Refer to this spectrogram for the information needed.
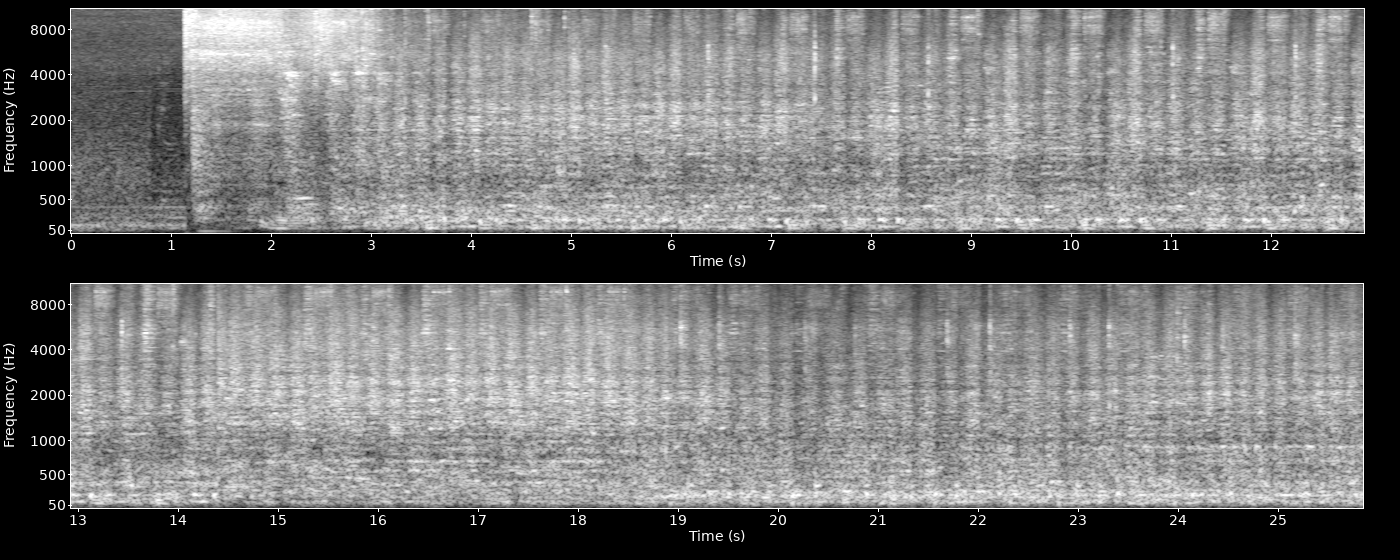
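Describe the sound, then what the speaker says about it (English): The engine of the historic tugboat Arthur Foss bursts into life with a loud chuff after the starting lever is pulled, then settles into a dense, steady, rapidly pulsing run that fills the space at close range. "pull the starting lever until it goes chuff,"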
